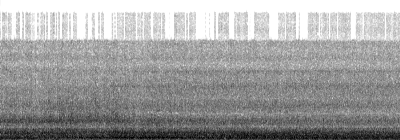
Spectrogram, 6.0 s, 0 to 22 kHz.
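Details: Volkswagen Golf mk4 TDI diesel idling right after the battery was replaced: the old 5-year-old Bosch battery was sluggish and was swapped for a group 47 Deka with 650 CCA. An even diesel clatter at a steady idle with no stumbling or hunting; normal idle.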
